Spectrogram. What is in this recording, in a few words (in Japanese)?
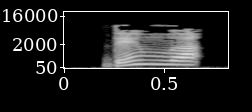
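"denwa", Japanese; N5 level words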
